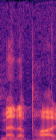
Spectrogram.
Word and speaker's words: Metapod: It's pronounced Metapod, you guys.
